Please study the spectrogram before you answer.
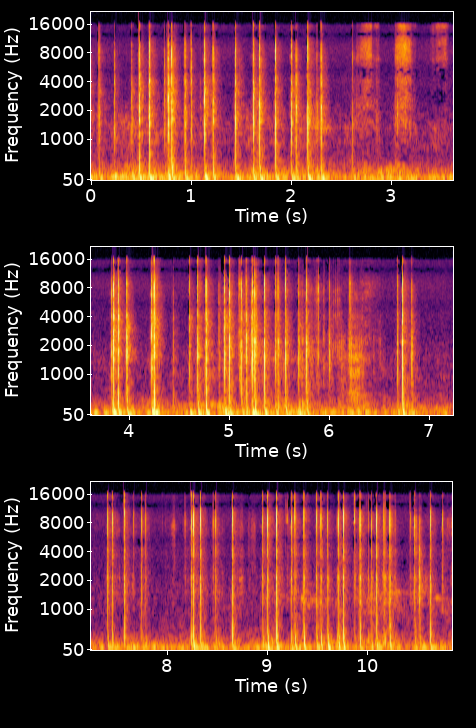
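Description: Fingernails tap and scratch across the front and edge of a handheld Lindt chocolate bar in its cardboard sleeve. Rapid, dry, bright clicks and papery scratching come in quick bursts, with brief softer pauses between flurries. Each tap is short and crisp with almost no ring.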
